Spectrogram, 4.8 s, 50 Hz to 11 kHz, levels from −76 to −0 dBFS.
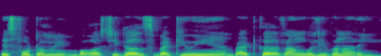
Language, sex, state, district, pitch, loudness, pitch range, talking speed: Hindi, female, Goa, North and South Goa, 195 Hz, -16 LUFS, 185-210 Hz, 175 wpm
